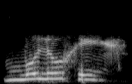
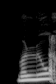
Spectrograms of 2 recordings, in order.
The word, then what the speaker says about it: Mulukhiyeh: It's Mulukhiya, that's the name. So I'm going to spell it for you because it's very hard to say. M-U-L-U-K-H-I-Y-E-H. Mulukhiya. – Mulukhiya, okay?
